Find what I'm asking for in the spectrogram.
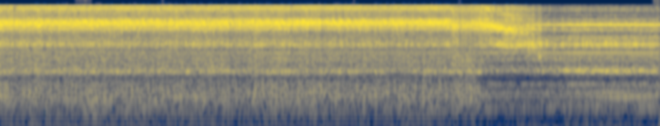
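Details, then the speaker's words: Under-greased rolling bearing heard through an ultrasonic sensor shifted to audible frequencies: a steady rough, hissing grating from metal-to-metal contact that eases as grease is pumped in and spreads through the bearing. "alors là on entend bien la grèce qui se répartit dans le roulement le ruban qui émet un signal un petit peu râpeux ici parce qu'il était saoul graissé j'avais des contacts métal métal"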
